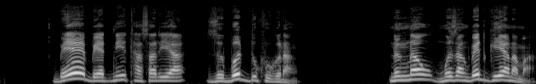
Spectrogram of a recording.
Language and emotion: Bodo, angry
